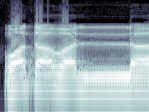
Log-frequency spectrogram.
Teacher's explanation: جس حرف کے اوپر نیچے آ جائے اس حرف کو لمبا کرنا ہوتا ہے، تو لام کو ہم لمبا کریں گے، اور چھوٹی مد بھی ہے اس پر۔ آگے اس کی یا ہے، خالی ہے، تو جو خالی حروف ہوتے ہیں ان کو ہم نہیں پڑھتے، چاہے وہ الف ہو یا کوئی اور حرف ہو۔ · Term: کھڑی زبر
